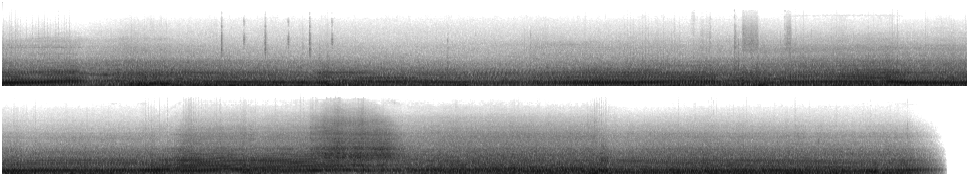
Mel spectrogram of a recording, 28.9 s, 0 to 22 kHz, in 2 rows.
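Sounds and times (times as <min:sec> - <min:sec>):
car engine from inside cabin: 0:00.0 - 0:19.2.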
